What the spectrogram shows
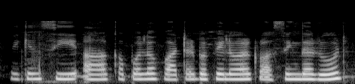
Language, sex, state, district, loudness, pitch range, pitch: English, female, Assam, Kamrup Metropolitan, -13 LUFS, 240-250 Hz, 245 Hz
